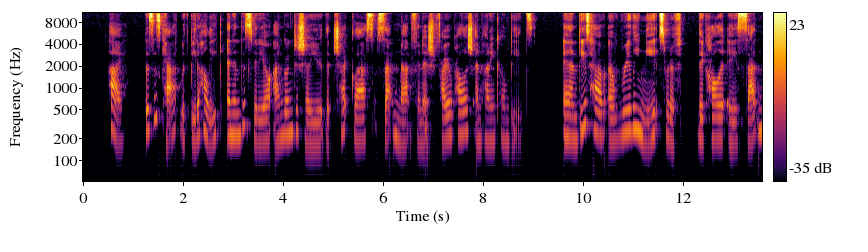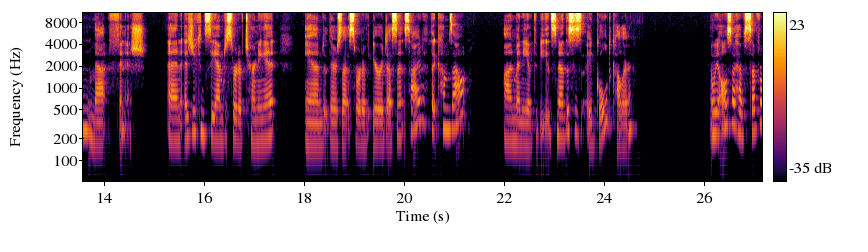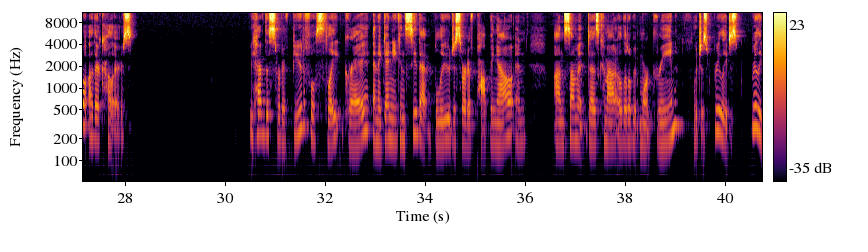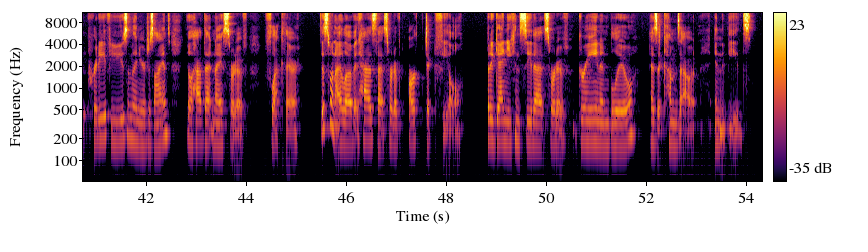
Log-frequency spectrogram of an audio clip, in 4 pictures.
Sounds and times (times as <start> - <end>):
Speech: 0.6 - 9.0, 9.6 - 21.4, 22.0 - 24.7, 26.1 - 28.2, 30.5 - 54.2.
